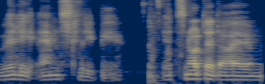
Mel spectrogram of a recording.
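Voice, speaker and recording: A man with a non-native accent speaks in a fairly low voice with monotone, flat intonation. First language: not English. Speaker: streamer. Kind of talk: gaming livestream commentary. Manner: halting, stumbling over words.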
